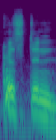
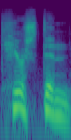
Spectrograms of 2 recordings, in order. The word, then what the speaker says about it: Kirsten: He was in Spider-Man with Kristen Dunst. Kirsten Dunst.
